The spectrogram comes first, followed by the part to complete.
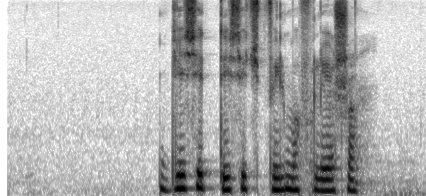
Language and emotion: Russian, neutral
